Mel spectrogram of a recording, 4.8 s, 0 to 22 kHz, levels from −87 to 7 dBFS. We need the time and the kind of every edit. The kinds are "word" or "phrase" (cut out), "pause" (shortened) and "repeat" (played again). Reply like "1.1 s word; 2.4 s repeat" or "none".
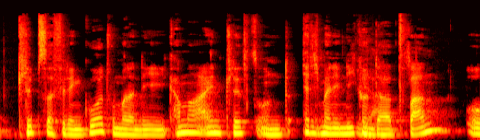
3.0 s word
